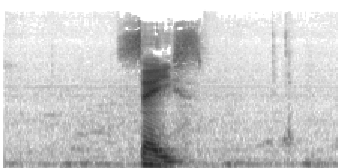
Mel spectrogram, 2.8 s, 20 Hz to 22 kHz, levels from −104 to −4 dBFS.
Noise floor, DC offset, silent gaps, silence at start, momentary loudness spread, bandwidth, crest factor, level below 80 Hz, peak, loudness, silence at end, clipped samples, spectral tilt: -61 dBFS; under 0.1%; none; 1 s; 20 LU; 15 kHz; 26 dB; -62 dBFS; -2 dBFS; -22 LUFS; 0.25 s; under 0.1%; -3 dB/octave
